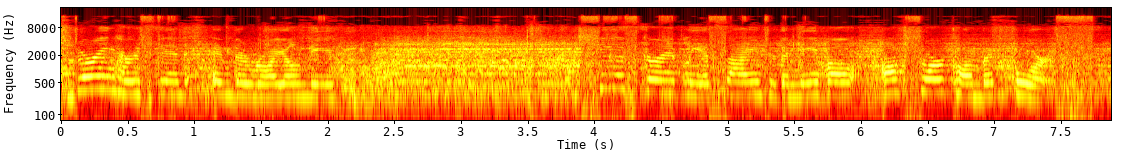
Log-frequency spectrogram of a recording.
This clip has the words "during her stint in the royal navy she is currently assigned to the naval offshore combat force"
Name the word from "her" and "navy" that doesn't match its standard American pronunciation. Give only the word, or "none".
none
